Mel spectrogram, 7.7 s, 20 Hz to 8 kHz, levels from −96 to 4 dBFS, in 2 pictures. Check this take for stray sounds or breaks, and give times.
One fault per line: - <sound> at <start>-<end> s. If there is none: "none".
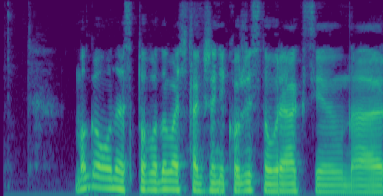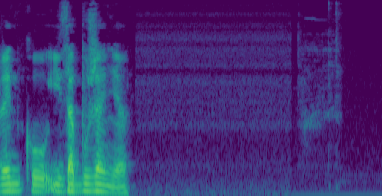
none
